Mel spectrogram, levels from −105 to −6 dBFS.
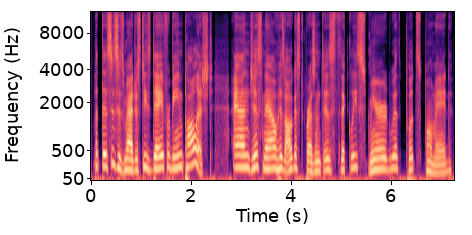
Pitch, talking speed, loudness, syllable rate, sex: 180 Hz, 175 wpm, -18 LUFS, 4.9 syllables/s, male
